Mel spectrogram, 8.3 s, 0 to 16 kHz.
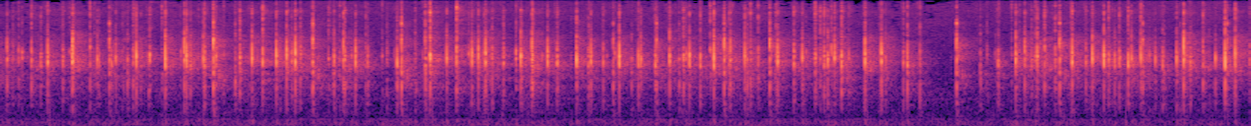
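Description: Continuous typing with both hands' fingertips on a black 80% mechanical keyboard with dark grey and mint ABS plastic keycaps, resting on a felt mat. Dense, rapid, bright clicky keystrokes that stop almost instantly, with a brief pause just past six seconds before the typing resumes.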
